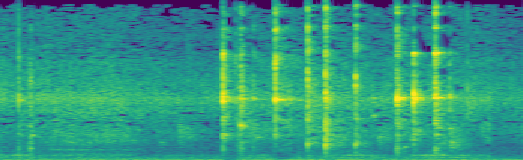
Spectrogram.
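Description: A spoon mixes yogurt into a soya chaap marinade in a bowl: a quick series of sharp metallic clinks and taps, close and rhythmic, after a quiet start.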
